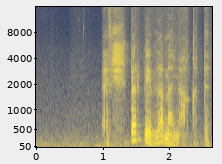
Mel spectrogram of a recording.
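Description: An older woman speaks with animation, close by.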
